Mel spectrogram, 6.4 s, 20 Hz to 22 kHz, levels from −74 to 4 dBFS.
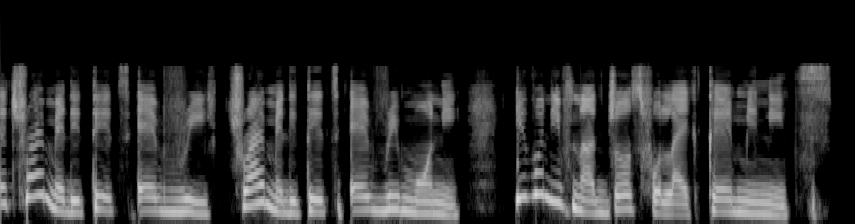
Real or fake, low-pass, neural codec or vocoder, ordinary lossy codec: real; 7.2 kHz; none; none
